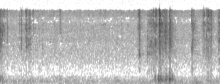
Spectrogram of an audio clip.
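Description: A solid white bar of soap held in the hand is cut along a pre-scored grid with a box-cutter blade, slicing off chunks. Soft, quiet scraping gives way to a cluster of louder, crisp, bright cutting snaps near the end, each dying away almost instantly.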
